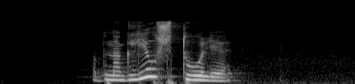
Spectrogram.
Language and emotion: Russian, angry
